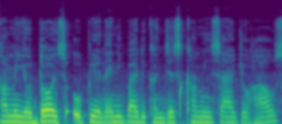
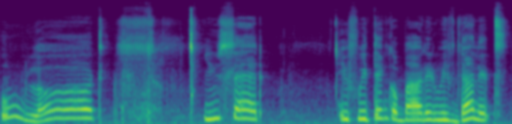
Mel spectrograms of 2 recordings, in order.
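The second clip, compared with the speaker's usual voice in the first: mock confession; 6 semitones higher, slower than usual. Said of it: "And I'm like".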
